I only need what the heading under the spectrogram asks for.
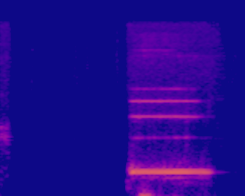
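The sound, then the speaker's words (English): A single steady electronic ringing tone from a phone call placed through a group chat on speakerphone, lasting under a second, with a thin, slightly tinny quality, then cutting off into silence. “Try calling him to the group chat. Make sure you put him on speaker.”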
